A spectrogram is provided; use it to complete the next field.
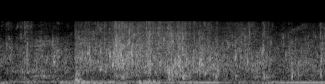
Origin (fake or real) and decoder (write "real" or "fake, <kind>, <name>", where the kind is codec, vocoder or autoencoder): real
